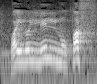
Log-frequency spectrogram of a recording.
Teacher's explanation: Nah, dia tanwin tu masuk. Lam bertemu lam, maka idgham lah.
